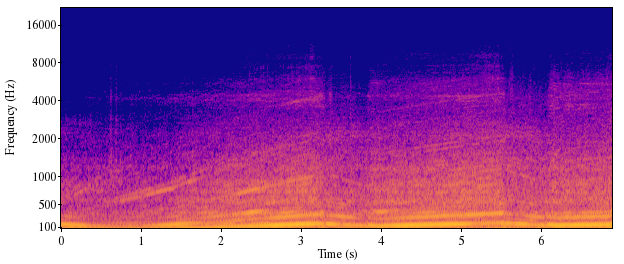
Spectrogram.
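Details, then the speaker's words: 1963 Austin Mini Cooper with a straight-cut 3-synchro 4-speed, accelerating hard uphill after a downshift: a clear whine climbs in pitch, dipping at each lift, with rpm barely dropping; normal straight-cut gear sound. "Did you hear that RPM barely drop? Still has that straight cut sound."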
